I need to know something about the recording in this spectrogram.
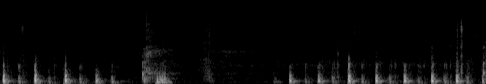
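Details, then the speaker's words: Citroën C4 hatchback: hollow metal-on-metal clunks in quick, uneven bursts from the rear of the cabin. The rear seat mounting bracket is knocking against the body, worn through to bare metal. "звук это похоже крепление самой сидушки вот там где-то вот он этот злосчастный звук"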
